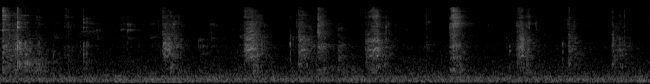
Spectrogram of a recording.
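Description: Steady room hum with a dozen or so irregular short clicks and rustles.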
